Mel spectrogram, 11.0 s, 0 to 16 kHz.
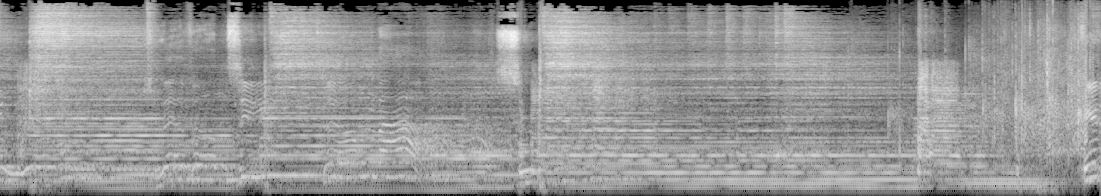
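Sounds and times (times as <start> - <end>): man singing: 0.0 - 8.2
bass guitar: 0.0 - 11.0
distorted electric guitars: 0.0 - 11.0
drum kit: 0.0 - 11.0.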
